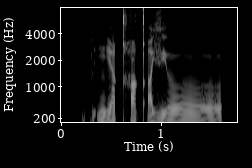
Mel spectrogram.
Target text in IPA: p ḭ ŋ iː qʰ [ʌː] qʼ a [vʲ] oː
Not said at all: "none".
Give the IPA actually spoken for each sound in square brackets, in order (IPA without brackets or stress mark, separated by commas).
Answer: ʌ, vʲ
